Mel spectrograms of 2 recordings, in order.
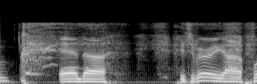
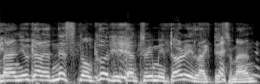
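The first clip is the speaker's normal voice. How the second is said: put-on Canadian accent, audible, pitched higher; 5 semitones higher than usual. Retelling what a man told him on the phone, in a put-on Canadian accent. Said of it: "I think that's a Canadian accent you're doing".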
